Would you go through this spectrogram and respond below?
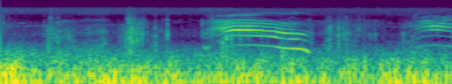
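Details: One of two orange tabby cats greeting visitors at a fishing port gives a drawn-out meow. It rises, then slides downward over about a second. A shorter meow starts near the end, over steady low rumbling background noise.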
